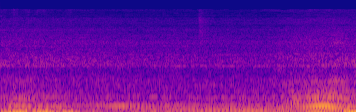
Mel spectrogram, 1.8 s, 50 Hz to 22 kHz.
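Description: Stock factory exhaust on a 2023 VW Golf R rumbles as the engine revs, a short low burst that dips briefly and then climbs again at the end, close by with no talking.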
